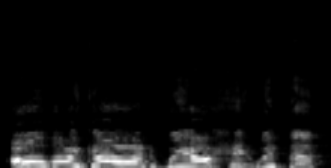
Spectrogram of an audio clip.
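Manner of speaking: high, loud fan outburst; squealing as a surprise return hits; excited squeal. Real, not acted. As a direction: shriek with pure excitement. Rock returns, she screams excitedly.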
